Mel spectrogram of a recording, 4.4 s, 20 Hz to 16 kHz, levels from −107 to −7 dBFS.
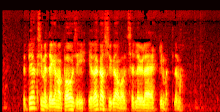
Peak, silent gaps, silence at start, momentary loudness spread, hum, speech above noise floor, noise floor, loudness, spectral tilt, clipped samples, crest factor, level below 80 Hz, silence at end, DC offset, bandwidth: -4 dBFS; none; 0.45 s; 14 LU; none; 44 dB; -65 dBFS; -21 LUFS; -6 dB/octave; under 0.1%; 18 dB; -62 dBFS; 0.8 s; under 0.1%; 11.5 kHz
